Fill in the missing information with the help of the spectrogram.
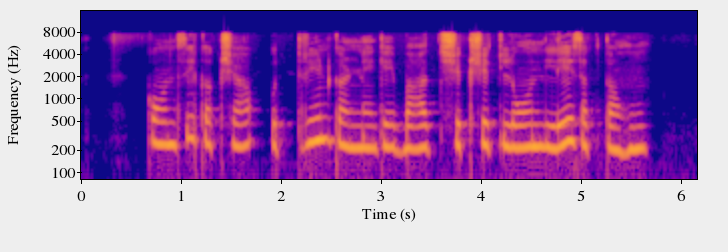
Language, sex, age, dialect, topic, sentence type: Hindi, female, 18-24, Marwari Dhudhari, banking, question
